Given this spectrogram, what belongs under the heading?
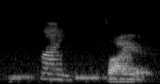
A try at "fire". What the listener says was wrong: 아닌 것 같은데, Fear 같은데. 자, I 소리를 잘못했죠. I가 무슨 소리를 했어요? I가 무슨 소리를 했어요? 아이가 I 됐죠.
